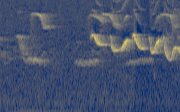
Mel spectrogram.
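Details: Brown-cheeked fulvetta at Dongarmatha, Parshuram, Maharashtra, India, in June: soft, high whistled notes, then a louder run of sweet, wavering warbled phrases over a quiet background.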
